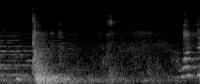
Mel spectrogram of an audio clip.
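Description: A single dull thud about a third of a second in, with a short ringing tail, as string music fades out; a voice starts speaking near the end.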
